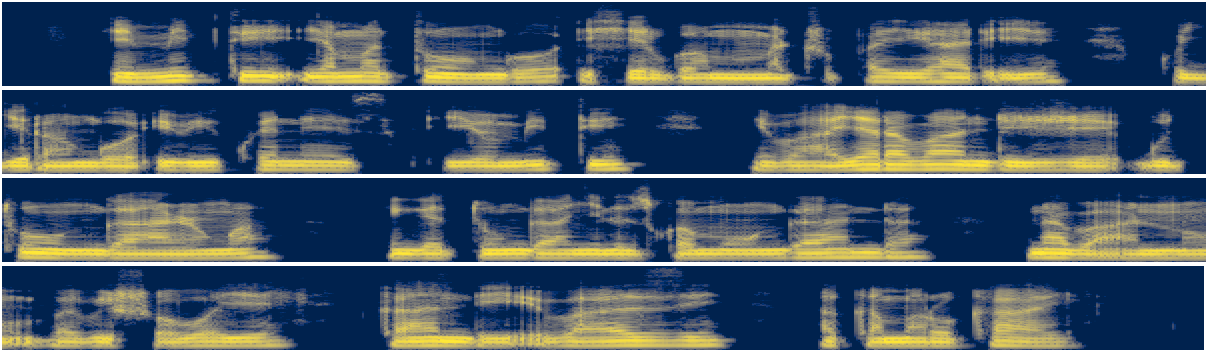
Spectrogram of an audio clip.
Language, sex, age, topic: Kinyarwanda, male, 18-24, agriculture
